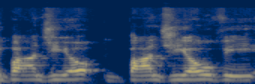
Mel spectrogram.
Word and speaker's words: Bon Jovi: Tony Bon Jovi. How do you pronounce it properly? Bon Jovi. Bon right? Jovi.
